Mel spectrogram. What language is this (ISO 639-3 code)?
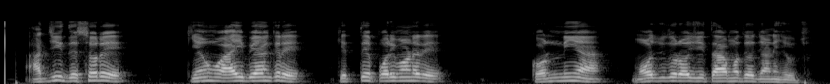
ori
